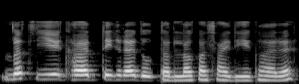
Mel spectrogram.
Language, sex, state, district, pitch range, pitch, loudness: Hindi, female, Odisha, Malkangiri, 195-225 Hz, 210 Hz, -15 LUFS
